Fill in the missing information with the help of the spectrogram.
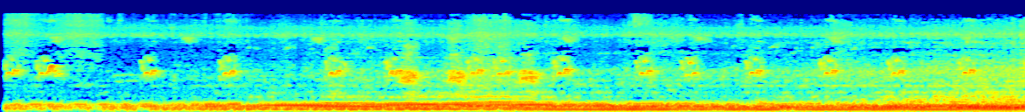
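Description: A bulbul gives short, bright chirps about four times a second, each a quick rising-falling note, over a steady low rumble of background noise.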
